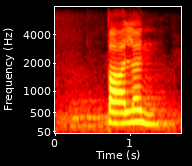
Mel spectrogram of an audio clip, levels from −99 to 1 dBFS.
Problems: constant background noise, echo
